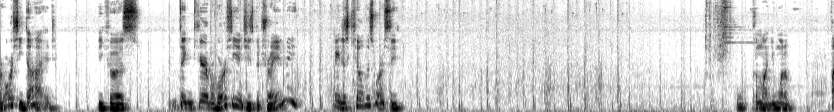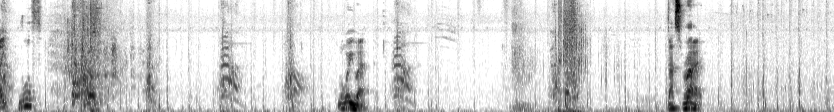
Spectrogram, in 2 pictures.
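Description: A horse gallops with quick, thudding hoofbeats.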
